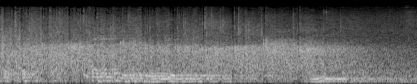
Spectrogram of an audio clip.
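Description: An audience at a night of a family reunion yagna claps steadily for about four seconds, a dense continuous wash of applause with a voice faintly audible beneath it, tapering slightly at the end.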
